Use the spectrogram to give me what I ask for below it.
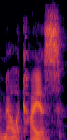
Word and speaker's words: Malachias: Also, by the way, I know but I go by Malachias, which is spelled just like Malachi in the Bible, and then add an AS at the end.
